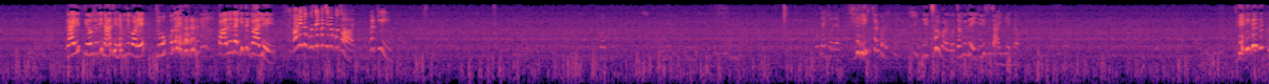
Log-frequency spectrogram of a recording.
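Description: A young woman talks and laughs close by with animation.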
